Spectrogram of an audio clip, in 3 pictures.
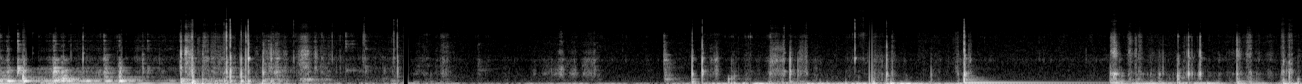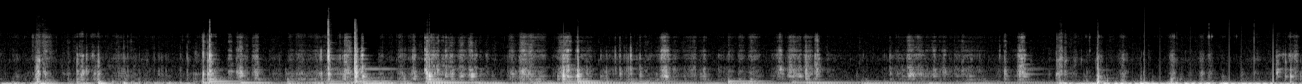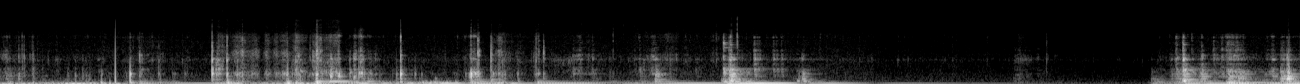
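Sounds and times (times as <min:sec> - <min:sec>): camera mount knocks and rubbing: 0:00.0 - 0:03.6.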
